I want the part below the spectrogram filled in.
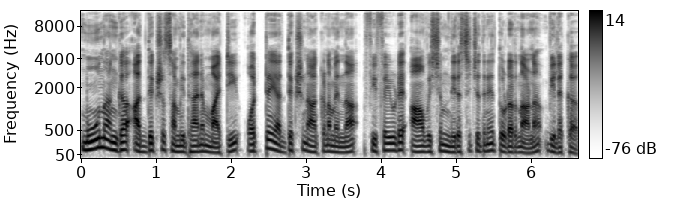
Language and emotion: Malayalam, neutral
